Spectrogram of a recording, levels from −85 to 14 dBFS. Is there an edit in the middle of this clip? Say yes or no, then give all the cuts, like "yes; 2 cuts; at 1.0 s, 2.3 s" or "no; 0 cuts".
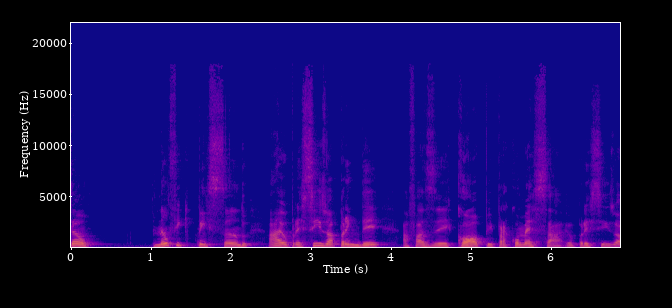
no; 0 cuts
